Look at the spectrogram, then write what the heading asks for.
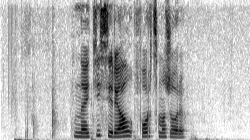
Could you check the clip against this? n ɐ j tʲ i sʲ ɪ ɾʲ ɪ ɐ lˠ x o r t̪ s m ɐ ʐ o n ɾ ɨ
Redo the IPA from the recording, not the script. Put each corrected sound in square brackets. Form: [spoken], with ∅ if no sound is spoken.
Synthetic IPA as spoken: n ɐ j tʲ i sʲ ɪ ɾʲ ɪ [a] lˠ [f] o r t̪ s m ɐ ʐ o [∅] ɾ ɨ

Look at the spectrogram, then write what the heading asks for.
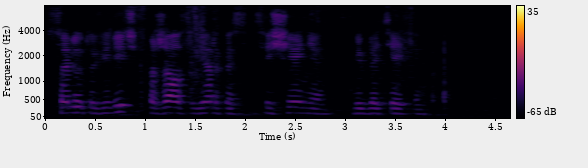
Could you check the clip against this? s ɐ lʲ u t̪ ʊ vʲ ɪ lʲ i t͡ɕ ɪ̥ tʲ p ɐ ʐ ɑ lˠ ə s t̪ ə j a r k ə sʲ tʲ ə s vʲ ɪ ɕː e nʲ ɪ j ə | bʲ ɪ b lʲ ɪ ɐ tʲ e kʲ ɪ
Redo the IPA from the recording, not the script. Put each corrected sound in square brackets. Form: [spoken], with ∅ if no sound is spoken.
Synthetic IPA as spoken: s ɐ lʲ u t̪ ʊ vʲ ɪ lʲ i t͡ɕ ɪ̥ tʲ p ɐ ʐ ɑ lˠ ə s t̪ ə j a r k ə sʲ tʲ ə s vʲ ɪ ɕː e nʲ ɪ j ə | bʲ ɪ b lʲ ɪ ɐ tʲ e kʲ ɪ

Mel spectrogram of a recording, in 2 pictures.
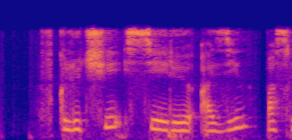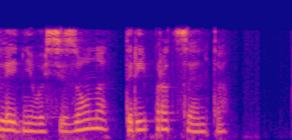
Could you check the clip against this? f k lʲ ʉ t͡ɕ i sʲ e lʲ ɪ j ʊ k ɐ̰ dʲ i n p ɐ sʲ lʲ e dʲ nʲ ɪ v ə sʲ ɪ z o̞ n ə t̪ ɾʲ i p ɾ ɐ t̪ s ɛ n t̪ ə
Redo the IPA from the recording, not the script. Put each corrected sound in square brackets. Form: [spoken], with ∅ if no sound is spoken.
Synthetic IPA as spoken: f k lʲ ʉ t͡ɕ i sʲ e [ɾʲ] ɪ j ʊ [ʔ] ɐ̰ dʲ i n p ɐ sʲ lʲ e dʲ nʲ ɪ v ə sʲ ɪ z o̞ n ə t̪ ɾʲ i p ɾ ɐ t̪ s ɛ n t̪ ə

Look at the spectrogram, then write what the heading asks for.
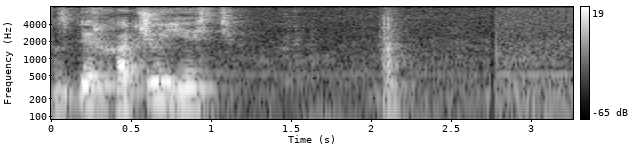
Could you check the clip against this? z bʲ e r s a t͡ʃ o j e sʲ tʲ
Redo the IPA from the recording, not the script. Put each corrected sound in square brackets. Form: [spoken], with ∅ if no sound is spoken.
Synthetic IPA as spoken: z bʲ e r [x] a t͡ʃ [u] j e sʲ tʲ

